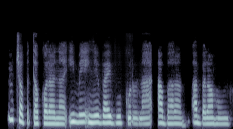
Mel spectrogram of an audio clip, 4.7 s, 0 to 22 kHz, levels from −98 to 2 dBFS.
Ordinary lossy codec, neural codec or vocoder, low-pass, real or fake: none; codec, 16 kHz, 0.5 kbps, X-Codec, WavLM features, trained on Multilingual LibriSpeech; none; fake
